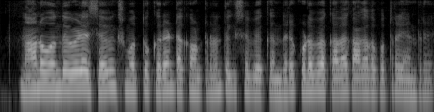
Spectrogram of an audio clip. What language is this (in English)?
Kannada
